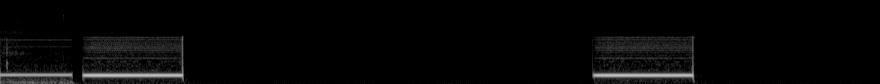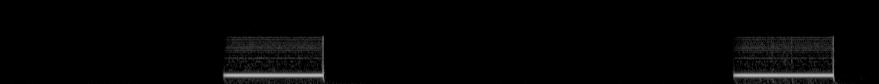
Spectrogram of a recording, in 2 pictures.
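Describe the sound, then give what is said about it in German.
A telephone ringback tone during a call attempt: four steady, mid-pitched one-second beeps, each followed by about four seconds of silence, with a brief different tone at the very start. No voices. “Wir versuchen es nochmal unter der ersten angegebenen Nummer, dann müssen wir es allerdings sein lassen.”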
